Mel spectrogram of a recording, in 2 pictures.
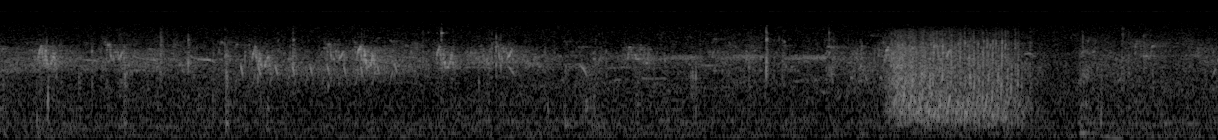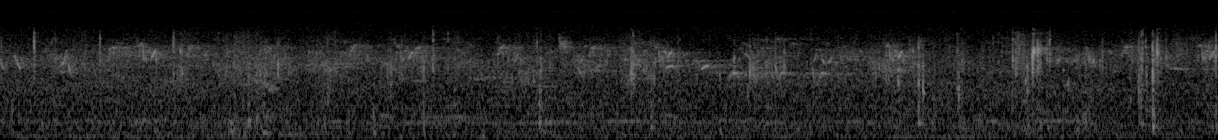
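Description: Birds chirping and calling throughout, with one short, loud rush of noise about four and a half seconds in.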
